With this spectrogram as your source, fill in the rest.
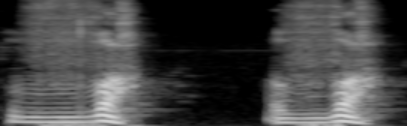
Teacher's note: Your tongue has to be all the way up to the roof of your mouth to produce the proper sound. So instead of saying the, you're going to put your tongue all the way upwards to make it sound like Dha.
